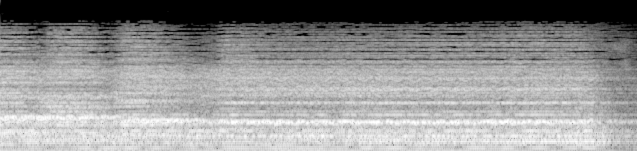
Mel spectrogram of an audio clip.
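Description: Choral music with orchestra: a choir and orchestra hold one loud, long chord.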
